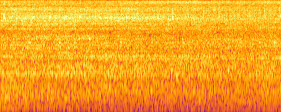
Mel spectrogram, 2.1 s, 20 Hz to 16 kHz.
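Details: 2002 Buick LeSabre, first start after replacing upper intake plenum, lower intake and valve cover gaskets, EGR chimney, thermostat, PCV valve and coolant elbows; old leaked oil burning off exhaust manifold; smooth even idle, no ticking, hissing leaks or misses: normal idle.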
